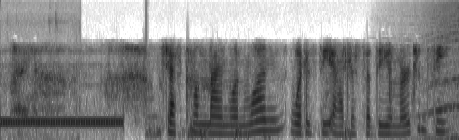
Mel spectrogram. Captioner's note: phone ringing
